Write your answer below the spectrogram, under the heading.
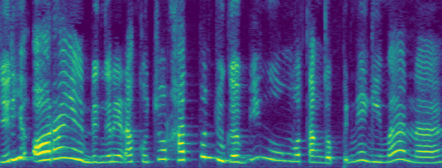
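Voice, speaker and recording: A woman is speaking. Her pitch swings very widely. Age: 20s. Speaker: lifestyle vlogger. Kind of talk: self-help vlog talk to camera.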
